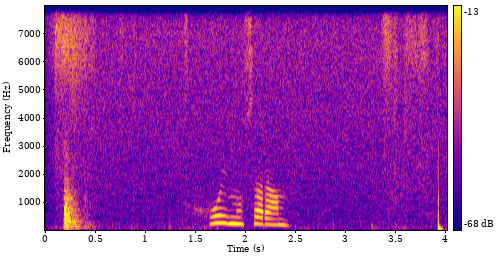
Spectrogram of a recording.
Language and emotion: Russian, neutral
